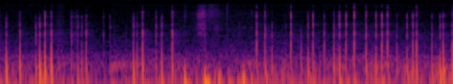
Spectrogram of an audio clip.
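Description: Fingernails scratch the lid of a hollow, round, lidded bamboo salt container tilted toward the mic, producing a rapid series of dry, crisp scratching ticks with a hollow, low body and bright edges. The strokes come in quick clusters with a brief lull near the middle, and each dies away almost instantly.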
